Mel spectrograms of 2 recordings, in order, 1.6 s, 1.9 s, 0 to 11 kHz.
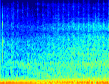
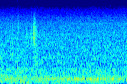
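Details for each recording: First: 1968 VW camper bus, air-cooled flat-tappet engine, 20W-50 oil, first runs after 10+ years sitting, battery charger connected: deep, steady, evenly firing idle rumble that improves with revs, no knocks or misses; normal idle. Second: 1968 VW camper bus, sat over 10 years, engine just reinstalled, gas poured in carb: starter churns steadily about three a second but never catches; no spark because distributor rotor was left out.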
